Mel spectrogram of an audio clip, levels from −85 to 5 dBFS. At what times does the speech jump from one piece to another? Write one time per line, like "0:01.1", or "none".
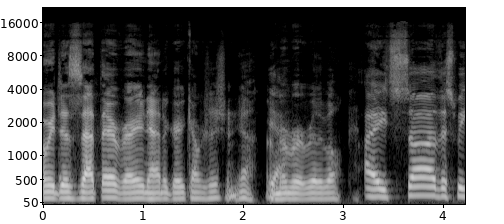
0:03.1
